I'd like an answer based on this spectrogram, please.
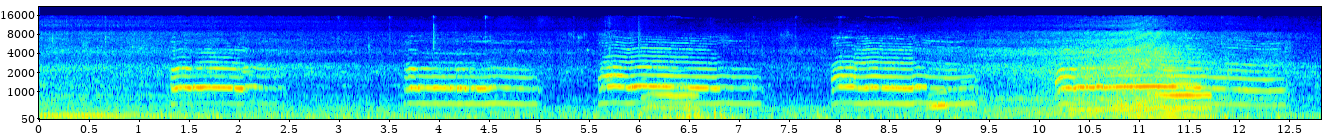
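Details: A male cat calls a wild female to mate, giving five long wailing meows spaced about two seconds apart, some ending with a wavering downward bend, the last one loudest with a rushing noise behind it.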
